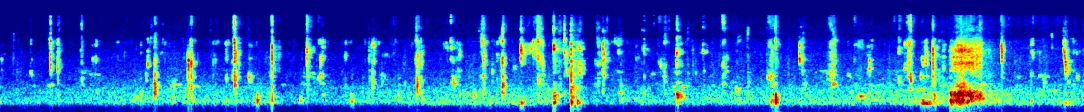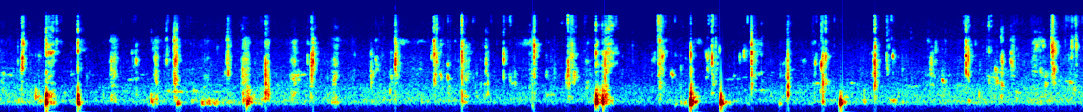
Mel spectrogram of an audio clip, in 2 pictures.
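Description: Close, wet chewing and crunchy bites on fried chicken Manchurian, irregular smacking mouth sounds continuing throughout with occasional louder crunches.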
